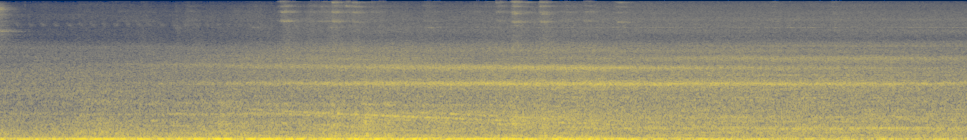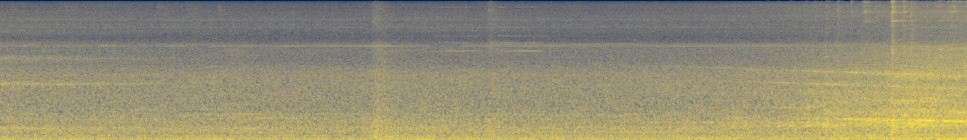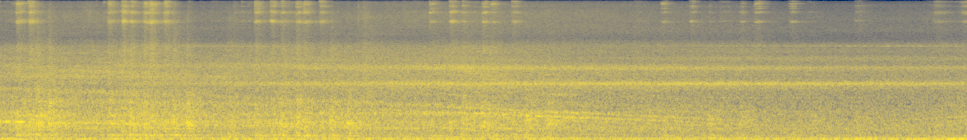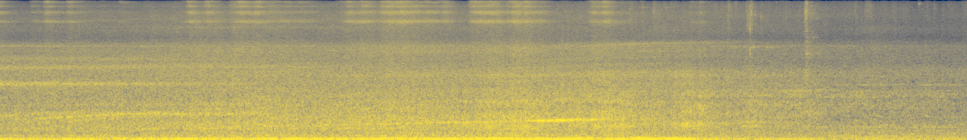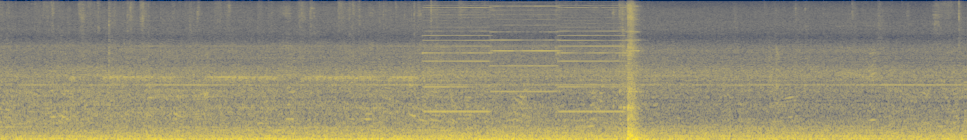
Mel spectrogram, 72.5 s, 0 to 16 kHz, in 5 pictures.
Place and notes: Qiyan Station, Taipei City - Platform
in the Platform, Sony PCM D50 + Soundman OKM II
